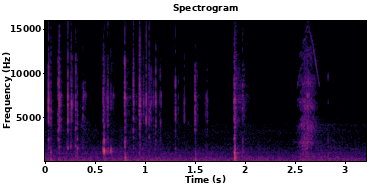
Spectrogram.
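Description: Quiet clicks of a computer keyboard as a command is typed, a few irregular keystrokes spread over a few seconds, close and faint, with no talking.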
